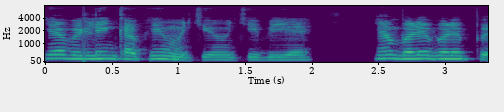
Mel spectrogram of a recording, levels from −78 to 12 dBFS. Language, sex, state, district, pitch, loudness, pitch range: Hindi, male, Uttar Pradesh, Etah, 175 Hz, -22 LUFS, 130-185 Hz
